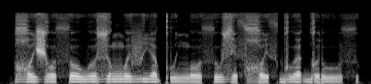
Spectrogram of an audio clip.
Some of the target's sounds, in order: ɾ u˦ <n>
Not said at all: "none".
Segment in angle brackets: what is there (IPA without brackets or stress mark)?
θ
